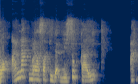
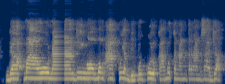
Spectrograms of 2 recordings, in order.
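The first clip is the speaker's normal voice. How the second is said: indignant refusal; 9 semitones higher, 4 dB louder than usual. Retold or imitated. Narrator as boy refusing sibling.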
